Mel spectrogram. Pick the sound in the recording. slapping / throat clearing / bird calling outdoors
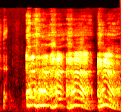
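throat clearing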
